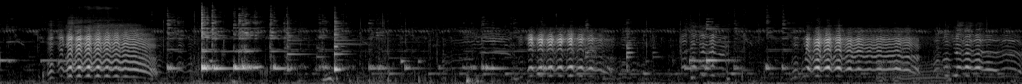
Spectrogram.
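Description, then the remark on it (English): Shepherds' livestock bells clink and ring irregularly amid a flock, with goats bleating loudly and repeatedly in wavering calls; no one speaks. “They would recognize their flocks, and it allowed them to find a lost sheep or goat in the mountain.”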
